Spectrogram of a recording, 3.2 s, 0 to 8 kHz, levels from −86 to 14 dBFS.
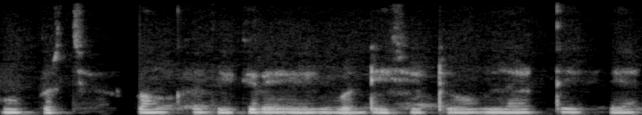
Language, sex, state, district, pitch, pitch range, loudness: Rajasthani, female, Rajasthan, Nagaur, 210 Hz, 210-220 Hz, -19 LUFS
